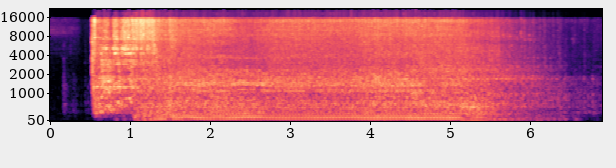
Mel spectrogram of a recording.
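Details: Toro TimeCutter SS 4225 mower after starter solenoid replacement: cranks, fires instantly and holds a steady, even drone for several seconds before winding down; a clean, healthy start.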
